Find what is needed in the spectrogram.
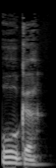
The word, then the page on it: auger: British English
